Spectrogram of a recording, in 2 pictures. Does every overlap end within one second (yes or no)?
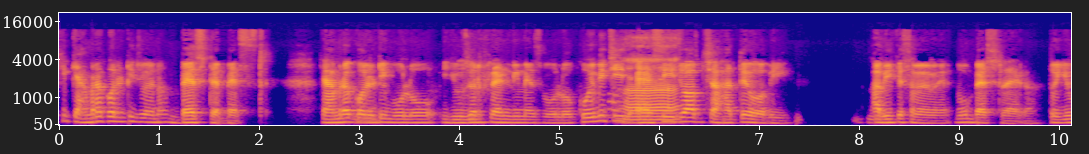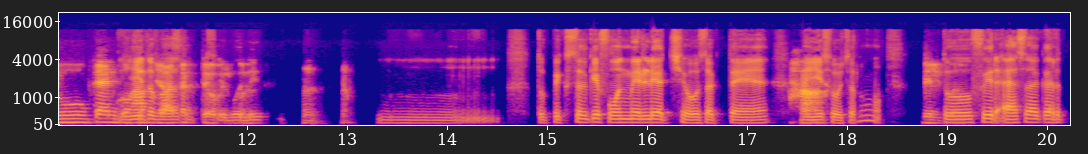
no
